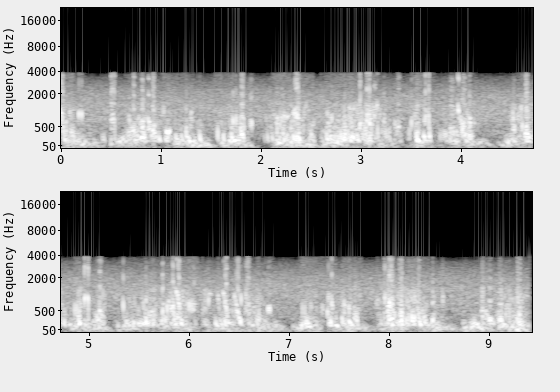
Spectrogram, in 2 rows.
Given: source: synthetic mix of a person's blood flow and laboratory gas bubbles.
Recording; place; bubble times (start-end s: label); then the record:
Doppler ultrasound of blood flow; precordium
0.00-0.27 s: bubbles
0.42-1.52 s: bubbles
1.56-1.97 s: bubbles
2.06-2.58 s: bubbles
2.63-4.21 s: bubbles
4.50-5.22 s: bubbles
5.33-6.13 s: bubbles
6.16-6.95 s: bubbles
7.13-7.77 s: bubbles
7.88-8.52 s: bubbles
8.54-8.61 s: bubbles
8.92-9.44 s: bubbles
From the record:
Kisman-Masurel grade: 444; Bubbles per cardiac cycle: continuous sound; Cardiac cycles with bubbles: 100%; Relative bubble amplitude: maximal (0.775 to 0.999); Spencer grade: 4 (maximum detectable bubble signal sounding continuously throughout systole and diastole of every cardiac period, and overriding the amplitude of the normal cardiac signals); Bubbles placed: anywhere in the cardiac cycle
